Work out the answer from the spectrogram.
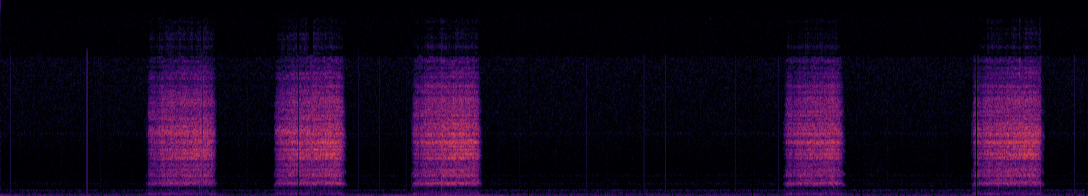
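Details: Female barn owl in a nest box in Israel receiving a rat from her mate: harsh, hissing screeches about a second long, five of them spaced roughly two seconds apart, broad and noisy, against faint low rumble.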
